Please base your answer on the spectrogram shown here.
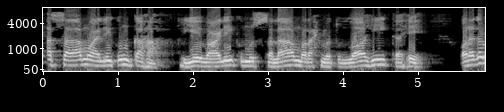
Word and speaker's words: وعلیکم السلام: جواب سناتا ہوں، پھر آپ اس کو دہرائیے۔ وعلیکم السلام، رضائے حق کے لیے تم سلام عام کرو،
